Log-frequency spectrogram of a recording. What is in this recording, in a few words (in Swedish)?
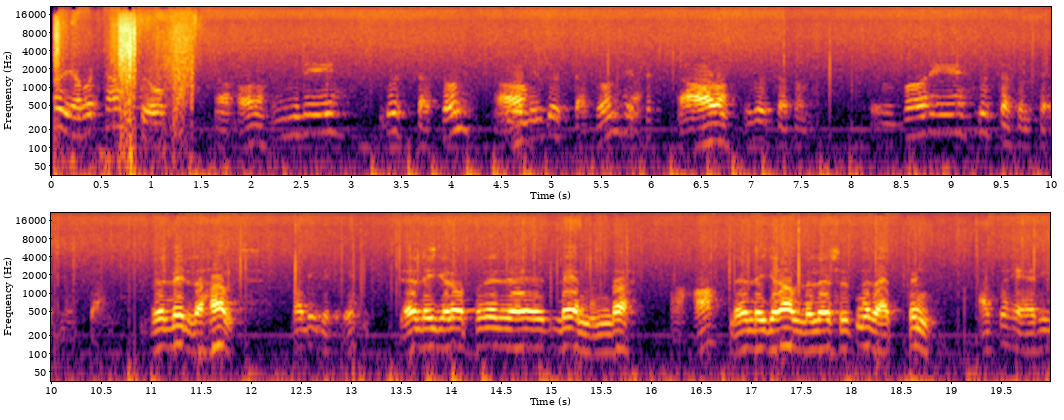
dialekter; Folkminnen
